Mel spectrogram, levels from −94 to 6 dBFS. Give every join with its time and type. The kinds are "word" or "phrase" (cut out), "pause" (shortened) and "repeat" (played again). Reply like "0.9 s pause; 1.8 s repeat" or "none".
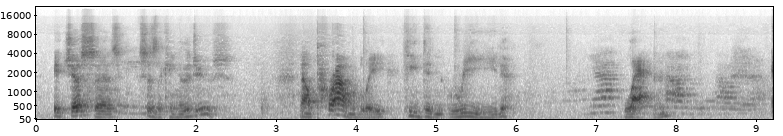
none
